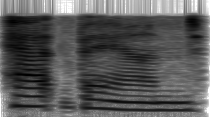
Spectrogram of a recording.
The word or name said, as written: hatband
